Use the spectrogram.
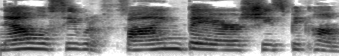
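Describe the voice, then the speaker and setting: Growling and raised, a woman projects a put-on character voice at a high pitch. She keeps a moderate pace. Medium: read story.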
